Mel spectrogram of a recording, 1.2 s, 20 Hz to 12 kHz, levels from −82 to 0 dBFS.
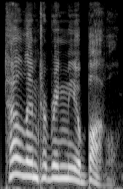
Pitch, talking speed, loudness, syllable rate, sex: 195 Hz, 340 wpm, -13 LUFS, 6.7 syllables/s, male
